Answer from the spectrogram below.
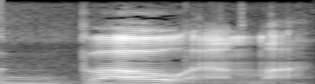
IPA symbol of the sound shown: b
